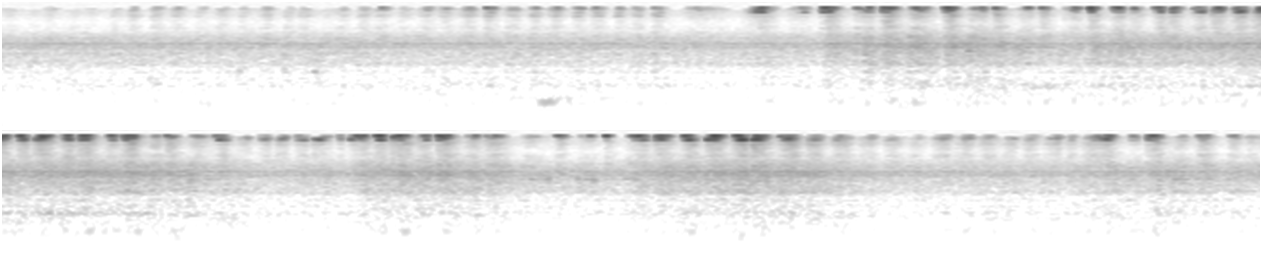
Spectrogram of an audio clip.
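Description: Faint scratching of a coloured pencil shading on paper in short, irregular strokes, starting about four seconds in.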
